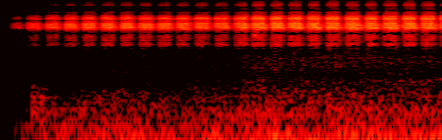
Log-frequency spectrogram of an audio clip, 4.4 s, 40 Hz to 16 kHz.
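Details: First cicadas of summer singing on 28 June 2018, real ambient sound from a timelapse: a high, rasping buzz pulsing steadily about five to six times per second, growing slightly louder, with faint low background noise.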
